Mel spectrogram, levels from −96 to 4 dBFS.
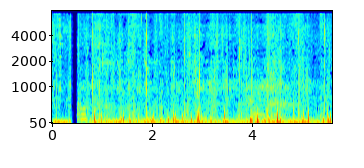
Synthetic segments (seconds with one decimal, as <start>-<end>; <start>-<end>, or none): none

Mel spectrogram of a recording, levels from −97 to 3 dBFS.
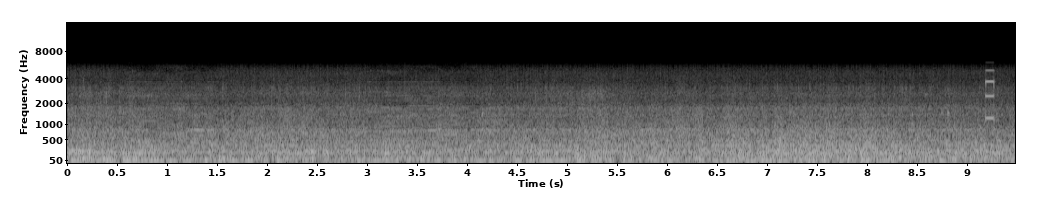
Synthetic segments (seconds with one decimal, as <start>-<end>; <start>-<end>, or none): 0.6-1.5; 3.0-4.1

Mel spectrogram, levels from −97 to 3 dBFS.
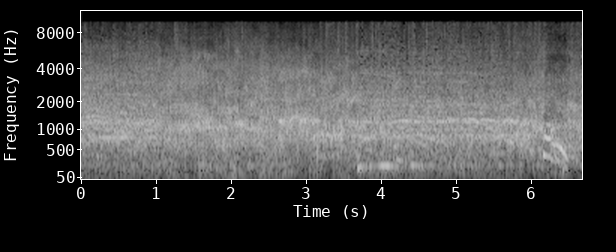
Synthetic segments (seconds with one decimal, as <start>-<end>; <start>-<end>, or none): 1.0-3.7; 5.7-6.7

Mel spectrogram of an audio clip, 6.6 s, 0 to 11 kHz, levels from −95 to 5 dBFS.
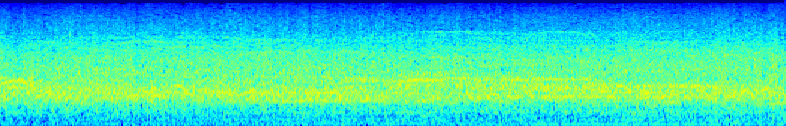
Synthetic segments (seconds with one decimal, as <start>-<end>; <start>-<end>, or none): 0.0-4.5; 6.0-6.6

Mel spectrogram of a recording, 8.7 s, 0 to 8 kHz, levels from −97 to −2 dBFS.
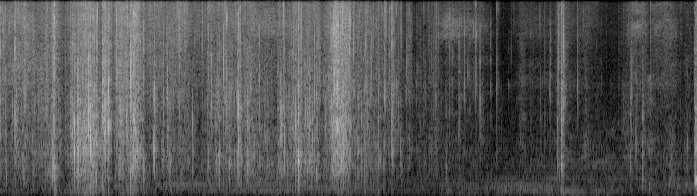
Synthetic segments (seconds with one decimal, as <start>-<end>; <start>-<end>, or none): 0.7-2.1; 5.4-7.9

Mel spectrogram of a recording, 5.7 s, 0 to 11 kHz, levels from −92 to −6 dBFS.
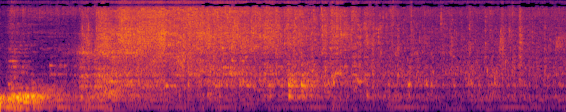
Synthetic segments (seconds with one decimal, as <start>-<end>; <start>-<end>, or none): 1.1-2.0

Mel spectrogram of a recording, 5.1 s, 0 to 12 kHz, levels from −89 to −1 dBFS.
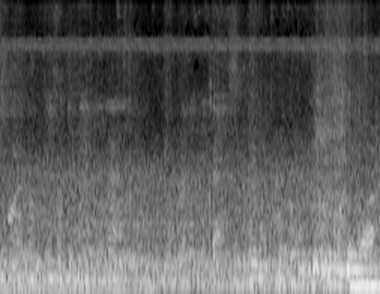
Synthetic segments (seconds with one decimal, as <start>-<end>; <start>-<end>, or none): none

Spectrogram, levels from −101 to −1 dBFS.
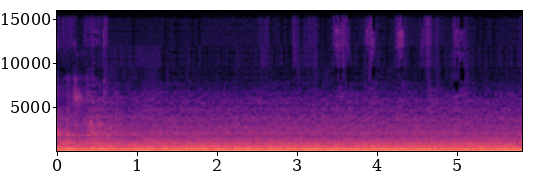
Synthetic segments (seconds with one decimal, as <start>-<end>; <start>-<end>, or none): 0.0-1.3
